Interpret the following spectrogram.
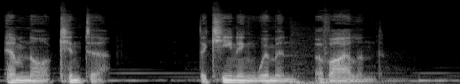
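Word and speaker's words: mná caointe: To understand the banshee, you must first understand the emancoin pronounced emnar kinta.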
